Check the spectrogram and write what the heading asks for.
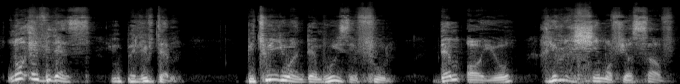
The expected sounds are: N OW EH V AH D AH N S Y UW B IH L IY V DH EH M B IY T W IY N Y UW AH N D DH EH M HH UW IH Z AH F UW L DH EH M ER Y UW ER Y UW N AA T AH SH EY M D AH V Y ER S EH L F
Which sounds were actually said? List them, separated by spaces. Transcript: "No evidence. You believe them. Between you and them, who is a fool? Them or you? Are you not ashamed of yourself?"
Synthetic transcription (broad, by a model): N OW EH V AH D AH N S Y UW B IH L IY V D EH M B IY T W IY N Y UW AH N D EH M HH UW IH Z AH F UW L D EH M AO Y UW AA Y UW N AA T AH SH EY M AH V Y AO S EH L F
